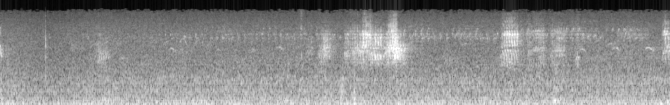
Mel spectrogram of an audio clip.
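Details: Harsh, broadband rasping bursts from white-cheeked starlings tending chicks at the nest, two main outbursts a couple of seconds apart, separated by quiet hissing background.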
